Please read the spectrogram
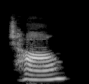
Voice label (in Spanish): "常", Chino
